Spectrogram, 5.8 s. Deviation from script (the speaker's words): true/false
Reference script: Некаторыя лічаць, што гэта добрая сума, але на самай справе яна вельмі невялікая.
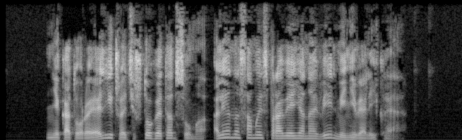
true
